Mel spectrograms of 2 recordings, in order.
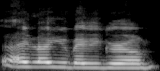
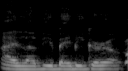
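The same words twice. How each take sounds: First: Said in the usual way. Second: Soft whispered I love you. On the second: Real, not acted. Tender aside to his baby daughter.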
